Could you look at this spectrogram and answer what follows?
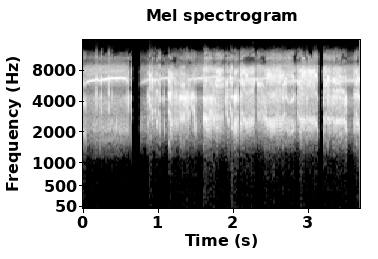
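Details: Piro 89 roosting call of swiftlets: harsh, dense twittering chatter, very high and continuous, with a faint steady whistle early on and one short gap.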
